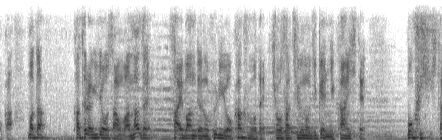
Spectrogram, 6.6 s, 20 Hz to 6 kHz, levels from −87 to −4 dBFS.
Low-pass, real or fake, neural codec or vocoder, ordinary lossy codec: 5.4 kHz; fake; vocoder, 44.1 kHz, 80 mel bands, Vocos; Opus, 32 kbps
